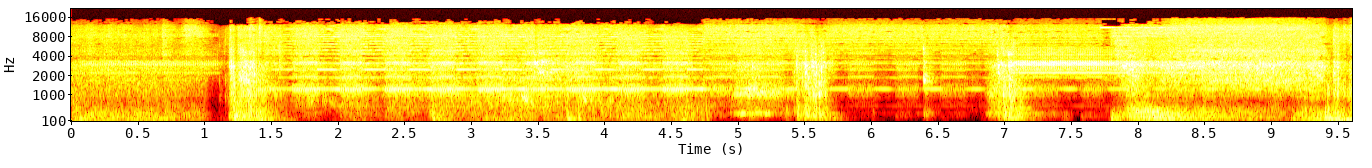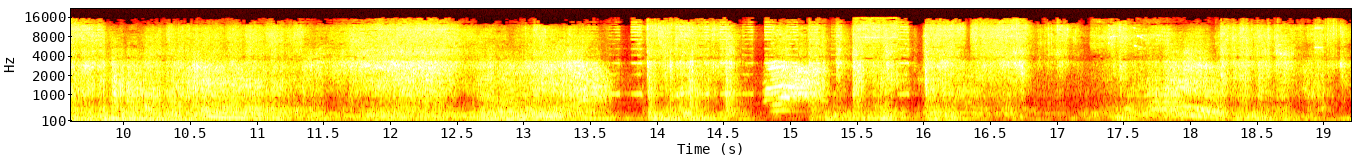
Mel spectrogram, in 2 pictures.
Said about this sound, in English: That's a lot of alarm sounds. Yeah. Oh, Lordy. And they all kind of sound the same.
